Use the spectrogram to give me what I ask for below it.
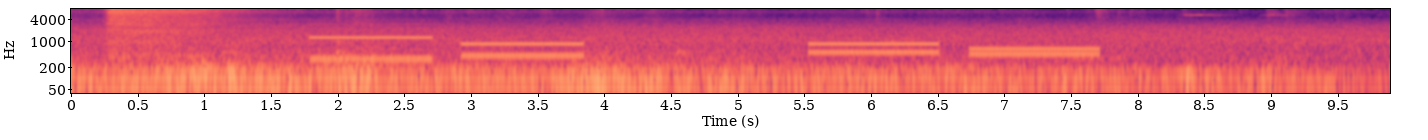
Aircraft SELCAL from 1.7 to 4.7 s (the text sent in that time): BR-DL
